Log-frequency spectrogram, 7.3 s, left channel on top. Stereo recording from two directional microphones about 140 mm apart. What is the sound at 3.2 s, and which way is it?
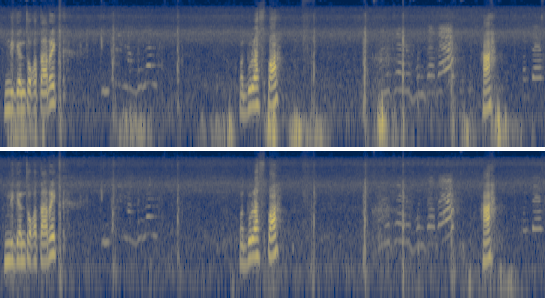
Speech, 15° right (ahead or behind).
